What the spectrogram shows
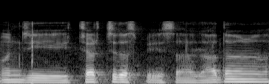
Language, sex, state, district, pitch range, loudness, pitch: Tulu, male, Karnataka, Dakshina Kannada, 95-115 Hz, -16 LUFS, 105 Hz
